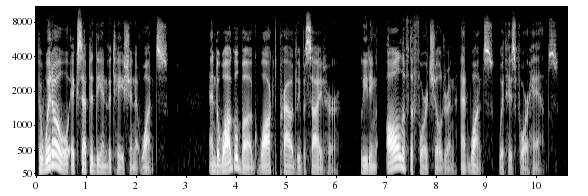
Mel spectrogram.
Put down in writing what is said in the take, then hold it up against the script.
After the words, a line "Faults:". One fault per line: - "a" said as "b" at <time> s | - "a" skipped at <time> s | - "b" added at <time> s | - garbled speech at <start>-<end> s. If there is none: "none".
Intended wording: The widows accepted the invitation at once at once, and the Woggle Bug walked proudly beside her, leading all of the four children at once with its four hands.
The widow accepted the invitation at once, and the Woggle Bug walked proudly beside her, leading all of the four children at once with his four hands.
Faults:
- "widows" said as "widow" at 0.1 s
- "at once" skipped at 2.6 s
- "its" said as "his" at 9.4 s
